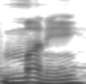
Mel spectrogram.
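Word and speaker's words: Muny: Money. Not money. It's spelled differently. It's m u n y.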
